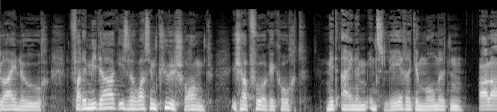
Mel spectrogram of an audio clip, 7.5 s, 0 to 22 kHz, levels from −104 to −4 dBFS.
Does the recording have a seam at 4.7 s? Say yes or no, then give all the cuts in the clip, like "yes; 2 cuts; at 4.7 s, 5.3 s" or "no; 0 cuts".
no; 1 cut; at 1.0 s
